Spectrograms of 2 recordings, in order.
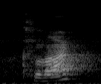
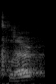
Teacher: the word clerk is pronounced Clark in British English but cler in American English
